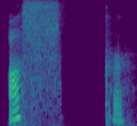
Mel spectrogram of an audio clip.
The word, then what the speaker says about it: Oscar: We have a short O, which sounds like ah, Oscar, Oscar, Oscar. Yeah, so if you have this name Oscar in your native language, for example, in maybe in Spanish it would be like Oscar. It sounds quite different in English, doesn't it?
